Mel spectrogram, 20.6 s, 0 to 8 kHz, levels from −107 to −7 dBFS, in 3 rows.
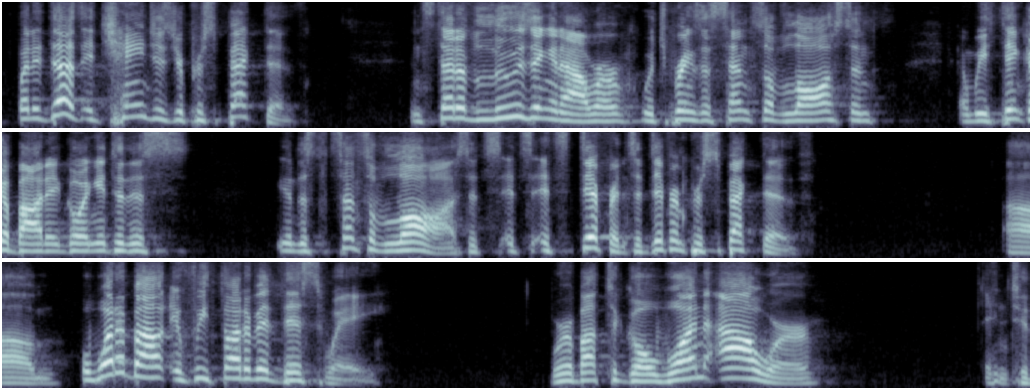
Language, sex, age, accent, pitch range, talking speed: English, male, 30-49, American, 175-255 Hz, 170 wpm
